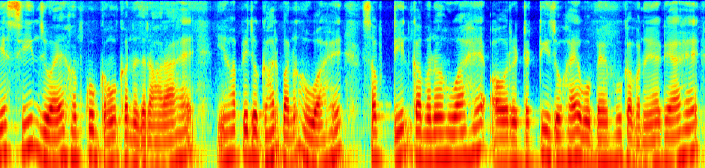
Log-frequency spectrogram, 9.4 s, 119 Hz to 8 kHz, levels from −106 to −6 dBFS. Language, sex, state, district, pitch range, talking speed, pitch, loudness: Hindi, male, Bihar, Purnia, 130-150 Hz, 210 wpm, 140 Hz, -19 LUFS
